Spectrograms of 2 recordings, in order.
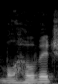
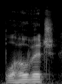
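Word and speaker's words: Błachowicz: guson defeats Yan and I've been mispronouncing this guy's name forever bovich apparently I thought it was blowitz but whatever bovich 30 27s across the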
